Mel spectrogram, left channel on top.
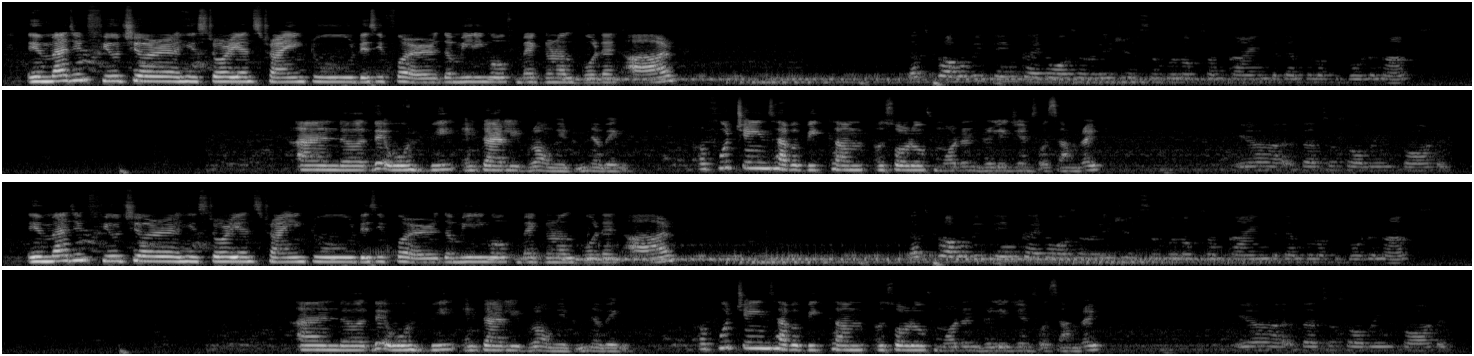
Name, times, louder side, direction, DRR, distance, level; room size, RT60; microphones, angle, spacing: voice 1, 0.3-6.7 17.6-21.0 21.7-25.7, right 1 dB, 55° left, 0.7 m, -24 dB
sound 1, 3.3-13.5, right 5 dB, 75° right, 0.3 m, -41 dB
voice 2, 9.0-14.3 15.9-16.0 27.0-29.2, right 1 dB, 5° right, 0.7 m, -40 dB
3.0 x 2.3 x 2.2 m
head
